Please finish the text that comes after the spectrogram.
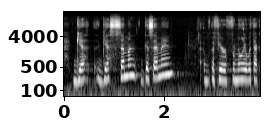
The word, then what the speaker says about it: Gethsemane: almost halfway through that polygon there, or just north of where I believe, excuse me if I pronounce this community wrong, Gethsemane, if you're familiar with that community. Gethsemane.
